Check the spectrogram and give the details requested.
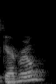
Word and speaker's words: Gabriele: this tool special so my name is gabriel if you want an english pronunciation or gabriele you want an italian one and as roland said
